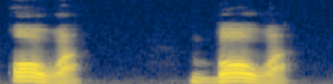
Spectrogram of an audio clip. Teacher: a sequência OA, como em boa, costuma soar como OA, boa, com uma aproximante inserida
